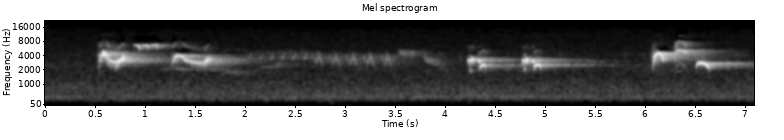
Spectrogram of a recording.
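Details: Song thrush singing loud, clear phrases: a high whistled opening, a long trilled run, then short phrases each given twice, with quiet pauses between.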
